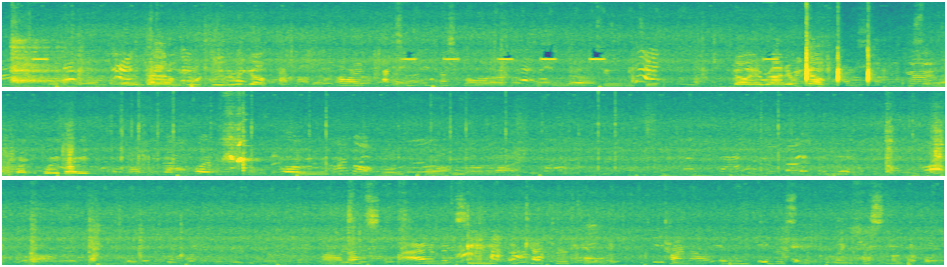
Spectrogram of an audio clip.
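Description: Children and adults talk and call out outdoors across an open field.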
